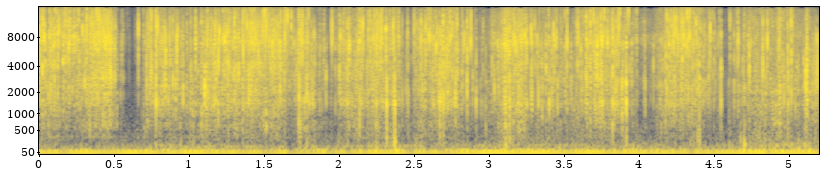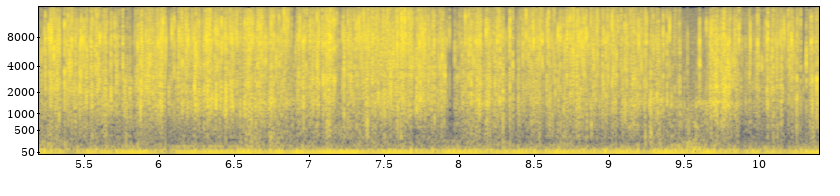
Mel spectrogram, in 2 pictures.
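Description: A small white foam bubble-wrap-like plastic sheet is folded, squeezed and crumpled by hand. Dense, bright crinkling and crunching crackles run nonstop at a fairly steady level over a faint low hum.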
